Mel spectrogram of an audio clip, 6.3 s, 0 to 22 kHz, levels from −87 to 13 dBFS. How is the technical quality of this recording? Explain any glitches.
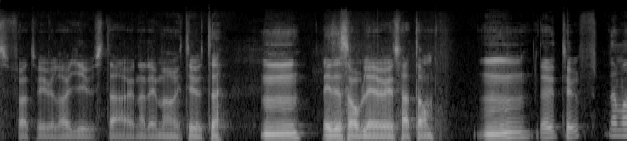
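The recording has one technical glitch, an automatic gain falling from 2.51 to 3.93 s, starting just after "det är mörkt ute". Over that span of about 1.4 s, the automatic gain control judged the input either too loud or its background noise too strong for its starting gain, and pulled its gain down by about 4 dB. The speech and the room noise behind it sink together, which is what separates this from the talker's own shifts in distance around 1.5 s and 5 s.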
